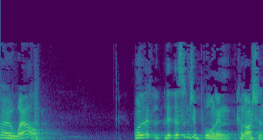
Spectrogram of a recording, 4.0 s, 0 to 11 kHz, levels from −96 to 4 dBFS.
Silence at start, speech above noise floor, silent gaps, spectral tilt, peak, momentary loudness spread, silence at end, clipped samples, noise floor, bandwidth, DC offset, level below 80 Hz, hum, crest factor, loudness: 0 s; 46 dB; none; -6.5 dB/octave; -8 dBFS; 6 LU; 0 s; under 0.1%; -68 dBFS; 8 kHz; under 0.1%; -56 dBFS; none; 16 dB; -23 LUFS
